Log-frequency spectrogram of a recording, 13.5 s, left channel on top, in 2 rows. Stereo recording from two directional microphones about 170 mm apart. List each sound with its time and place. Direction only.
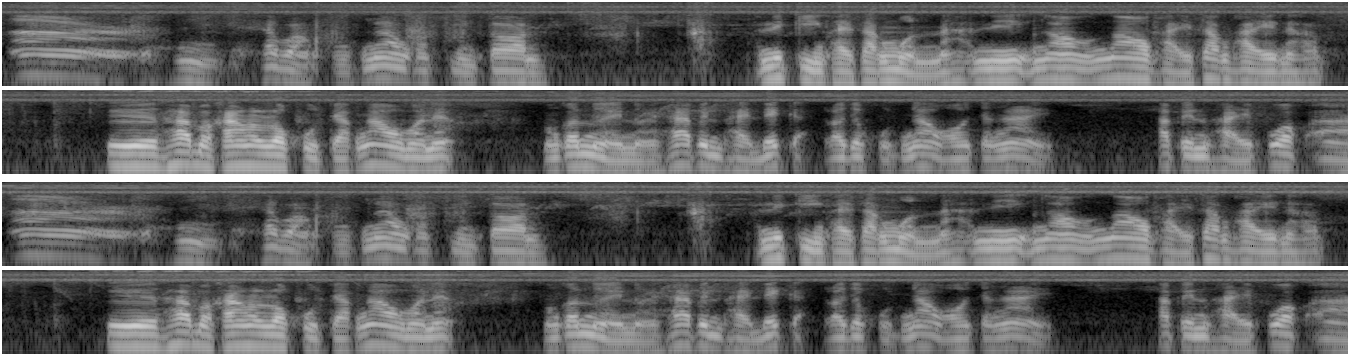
0.1 s speech: centre (ahead or behind)
3.8 s cricket: 5° left (ahead or behind)
7.3 s cricket: 15° left (ahead or behind); by 11.7 s 30° left (ahead or behind)
11.7 s insect: 60° left (ahead or behind)
12.5 s cricket: 35° left (ahead or behind)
